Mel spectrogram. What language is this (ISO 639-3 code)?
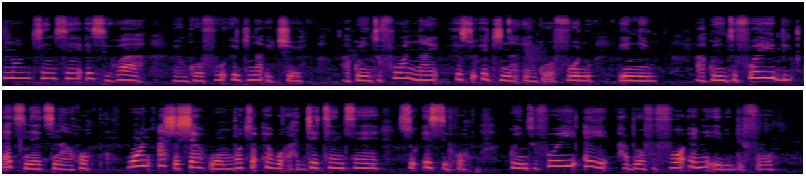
aka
